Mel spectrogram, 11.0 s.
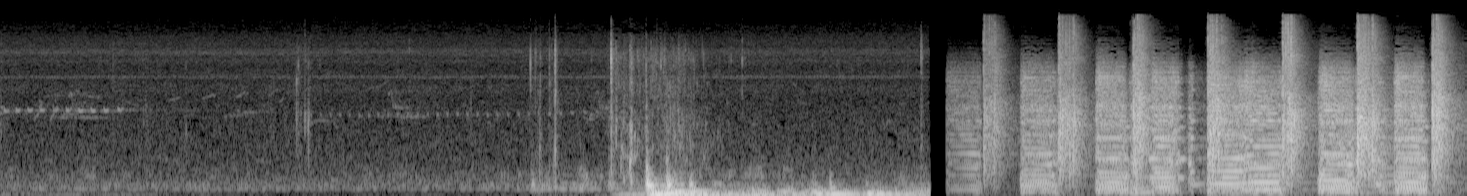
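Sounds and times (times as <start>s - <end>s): open-water ambience: 3.2s - 7.0s
microphone handling noise: 4.4s - 7.0s.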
